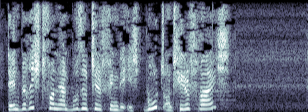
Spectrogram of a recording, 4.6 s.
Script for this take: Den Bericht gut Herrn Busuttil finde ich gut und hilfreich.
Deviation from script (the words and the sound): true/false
true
